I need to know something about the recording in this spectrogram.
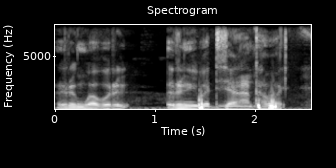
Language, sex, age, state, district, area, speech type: Bodo, male, 60+, Assam, Chirang, rural, spontaneous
